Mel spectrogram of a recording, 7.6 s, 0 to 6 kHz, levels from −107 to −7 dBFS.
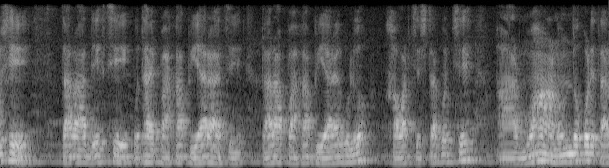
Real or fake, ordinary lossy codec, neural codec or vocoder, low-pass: real; none; none; 5.4 kHz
